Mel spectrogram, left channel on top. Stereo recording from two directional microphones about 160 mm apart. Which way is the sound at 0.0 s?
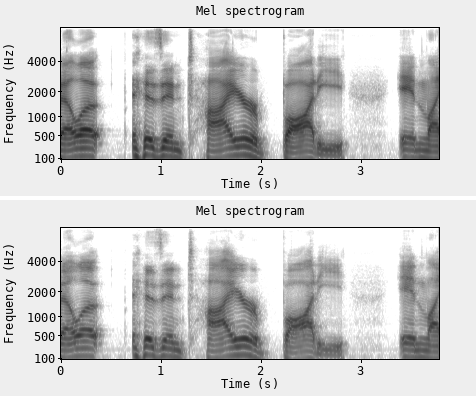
40° left (ahead or behind).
